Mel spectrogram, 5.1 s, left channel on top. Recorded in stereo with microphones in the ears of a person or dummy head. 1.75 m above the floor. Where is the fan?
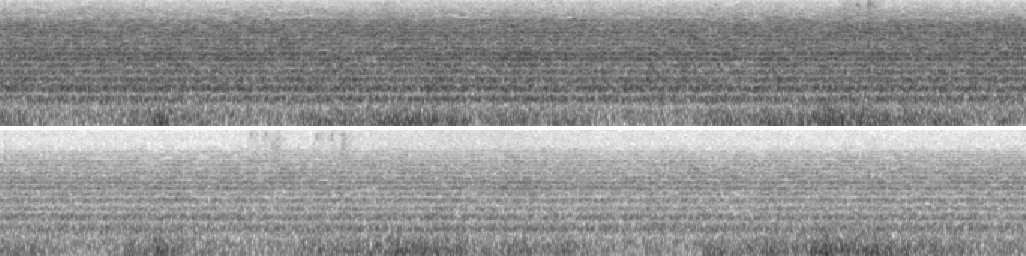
55° left (ahead or behind).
